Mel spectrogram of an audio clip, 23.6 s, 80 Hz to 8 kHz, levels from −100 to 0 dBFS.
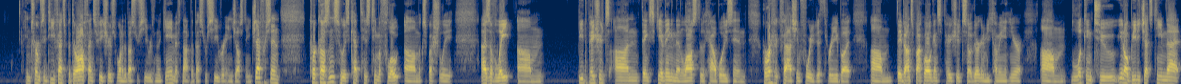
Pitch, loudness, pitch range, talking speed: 110 Hz, -22 LUFS, 100-120 Hz, 210 wpm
